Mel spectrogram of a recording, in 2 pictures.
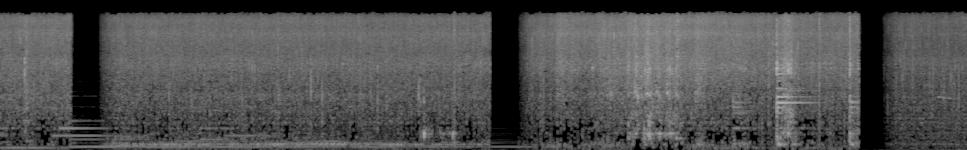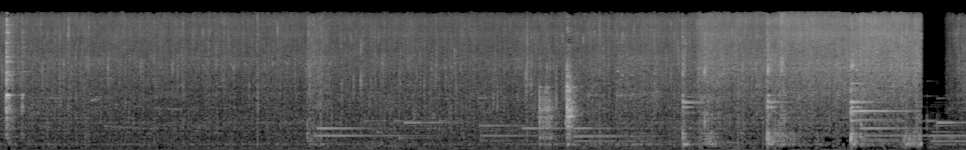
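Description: Sambal sizzling as it fries in a wok, stirred with a metal spatula that scrapes and clicks against the pan. The sizzle is loudest about a third of the way in, and the sound drops out briefly a few times.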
